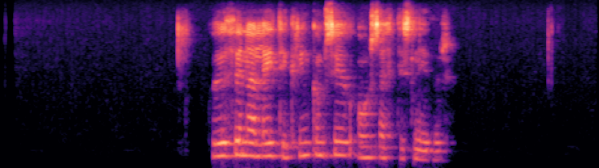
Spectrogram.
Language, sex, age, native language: Icelandic, female, 50-59, Icelandic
